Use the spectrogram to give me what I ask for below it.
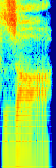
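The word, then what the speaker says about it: tsar: He called himself Zar, which is just the Russian pronunciation of Caesar.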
